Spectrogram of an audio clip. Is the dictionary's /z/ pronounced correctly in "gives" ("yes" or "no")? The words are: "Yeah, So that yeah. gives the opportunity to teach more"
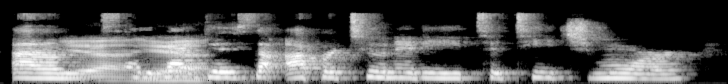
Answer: yes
